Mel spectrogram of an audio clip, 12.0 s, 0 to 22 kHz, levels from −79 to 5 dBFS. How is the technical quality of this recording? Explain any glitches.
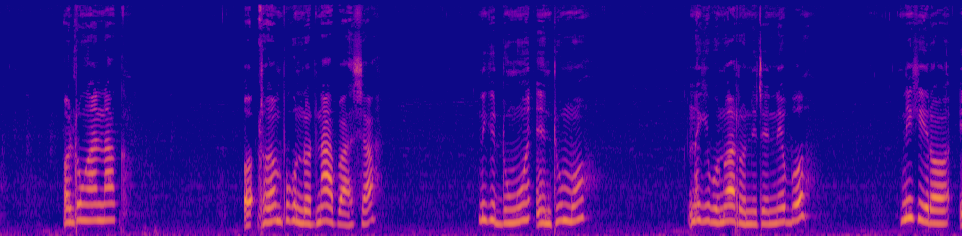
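The speech signal runs continuously and evenly, with nothing a careful listener would flag as a technical problem.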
